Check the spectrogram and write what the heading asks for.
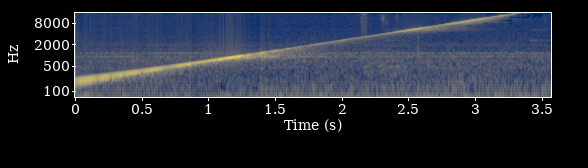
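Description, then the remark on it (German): A smooth electronic tone from a loudspeaker in the mouth of a robot shaped like a moving shop-window mannequin sweeps steadily upward through all frequencies, from a low hum to a very high whine over a few seconds, testing how the room responds, with no talking. “Wir gehen alle Frequenzen einmal durch und schauen, wie der Raum darauf reagiert.”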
